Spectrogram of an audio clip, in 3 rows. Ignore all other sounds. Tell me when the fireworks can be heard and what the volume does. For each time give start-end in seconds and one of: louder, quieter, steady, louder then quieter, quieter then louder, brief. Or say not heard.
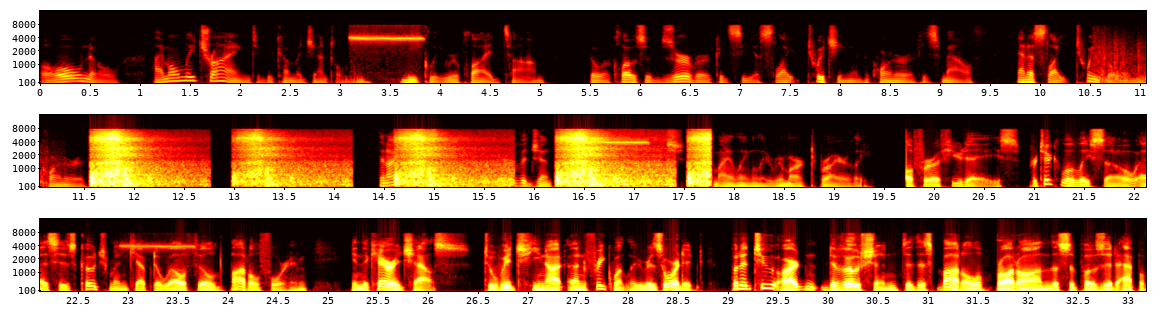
10.6-17.8 quieter then louder.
